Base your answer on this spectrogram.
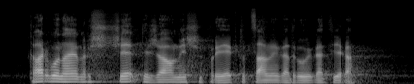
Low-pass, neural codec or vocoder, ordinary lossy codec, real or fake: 14.4 kHz; autoencoder, 48 kHz, 32 numbers a frame, DAC-VAE, trained on Japanese speech; none; fake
